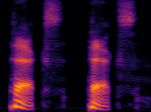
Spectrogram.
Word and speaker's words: PEX: The approved alternatives are copper, PEX, rhymes with flex, or CPVC, depending on your local jurisdiction.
